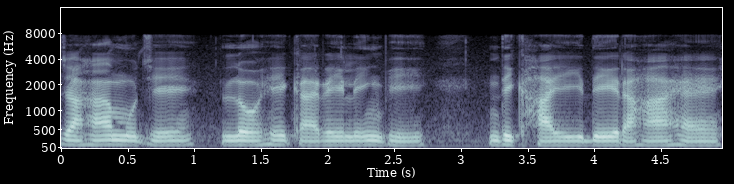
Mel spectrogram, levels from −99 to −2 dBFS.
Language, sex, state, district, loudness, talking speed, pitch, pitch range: Hindi, male, Bihar, Kaimur, -20 LUFS, 120 wpm, 110 Hz, 105-115 Hz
